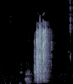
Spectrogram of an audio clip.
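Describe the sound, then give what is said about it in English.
Dice roll across a tabletop: a few light taps, then a brief loud clattering tumble that settles quickly. No voices. “Jeez, not that die. That is the wrong dice.”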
